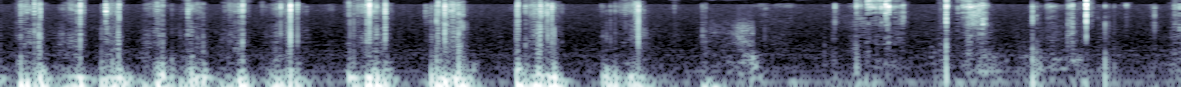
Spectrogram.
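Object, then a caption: Ribbed beeswax candle. Long nails scratch rapidly along the grooves of a solid, ribbed, beehive-shaped beeswax candle, first standing on a table and then held. It makes quick, uneven bursts of dry, bright scratching over soft, low thumps, with no ring between strokes.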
